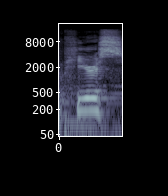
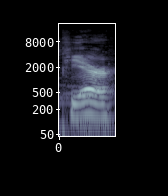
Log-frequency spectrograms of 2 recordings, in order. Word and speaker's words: Pierre: still here to Olsen pierce or not pierced Pierre my bad and Hasan would ray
